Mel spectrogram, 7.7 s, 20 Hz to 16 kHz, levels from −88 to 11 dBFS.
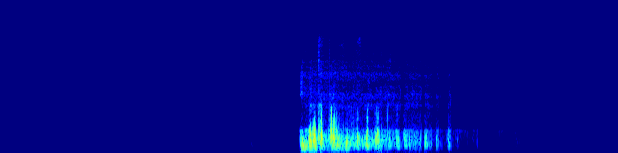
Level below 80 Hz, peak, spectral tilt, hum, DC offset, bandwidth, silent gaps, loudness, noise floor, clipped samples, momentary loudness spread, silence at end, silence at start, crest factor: -72 dBFS; -16 dBFS; -10 dB/octave; none; under 0.1%; 7 kHz; none; -37 LUFS; -86 dBFS; under 0.1%; 22 LU; 2.1 s; 3.75 s; 28 dB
